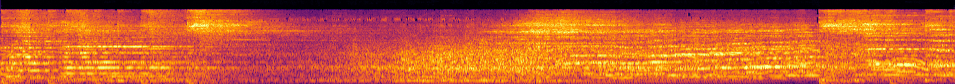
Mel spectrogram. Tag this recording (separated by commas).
Music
